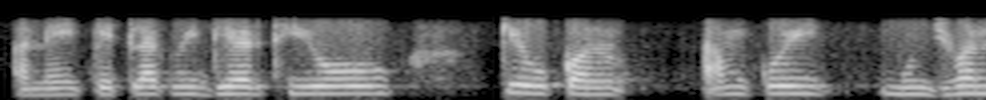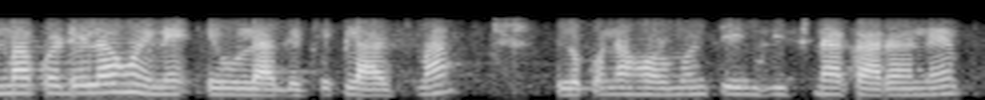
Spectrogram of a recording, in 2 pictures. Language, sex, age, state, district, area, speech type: Gujarati, female, 30-45, Gujarat, Surat, rural, conversation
